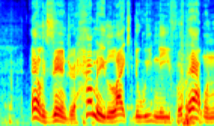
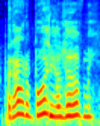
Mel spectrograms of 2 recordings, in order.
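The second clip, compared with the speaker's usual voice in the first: high, put-on voice of a big fish; talking fish; 11 semitones higher than usual. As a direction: pipe up as the proud fish. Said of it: "She's like".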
